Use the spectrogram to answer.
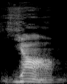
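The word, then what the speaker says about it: iam: the english word yes so if you look in green you have i a m that's pronounced yam right so it's because you have that i followed by a vowel it makes a yes sound later on you're going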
